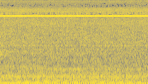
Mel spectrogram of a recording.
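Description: Steady background hiss with a low hum, unchanging through the pause between spoken phrases.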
